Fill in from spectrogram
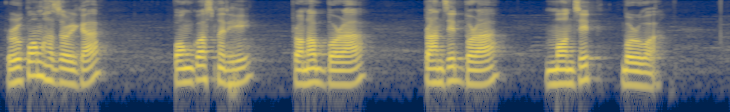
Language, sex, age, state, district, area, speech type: Assamese, male, 18-30, Assam, Biswanath, rural, spontaneous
